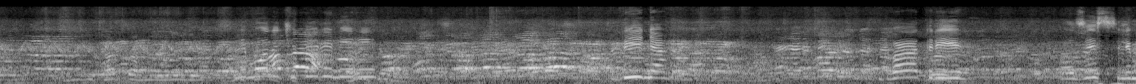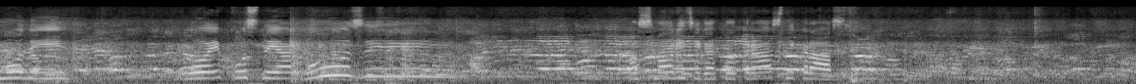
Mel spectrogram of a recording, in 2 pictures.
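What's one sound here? A crowd of men and women chatters all around in a busy outdoor market.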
